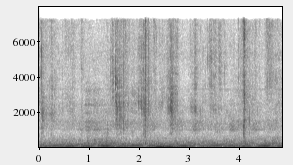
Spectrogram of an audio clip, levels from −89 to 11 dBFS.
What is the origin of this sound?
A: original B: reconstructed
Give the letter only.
A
